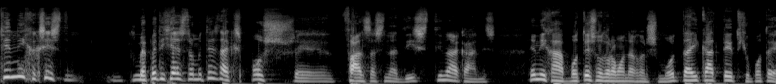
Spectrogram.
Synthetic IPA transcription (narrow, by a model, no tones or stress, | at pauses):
ðenixɐkseɾis | me̞pe̞d̪içeesðɾomit̪esd̪ɐksi̥po̞sefɐnsɐsinɐnd̪isi̥st̪inɐkɐnis | ðe̞nixɐpo̞t̪e̞st̪o̞ðɾo̞moɐnɐɣno̞ɾisimo̞t̪i̥t̪ɐikɐt̪t̪e̞t̪ço̞po̞t̪e̞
